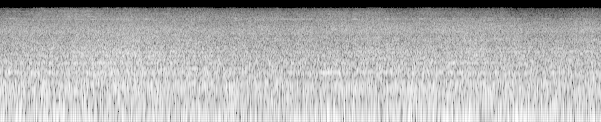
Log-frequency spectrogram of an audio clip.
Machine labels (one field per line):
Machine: fan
